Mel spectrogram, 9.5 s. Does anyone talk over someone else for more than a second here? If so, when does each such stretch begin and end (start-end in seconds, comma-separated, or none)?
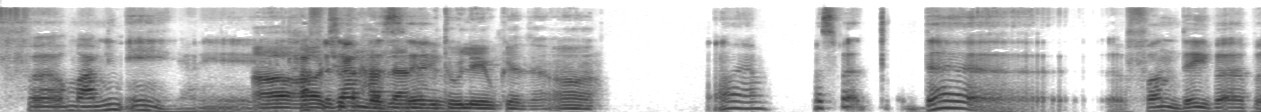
1.9-3.4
